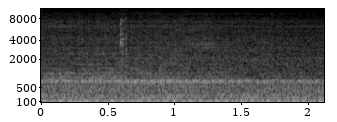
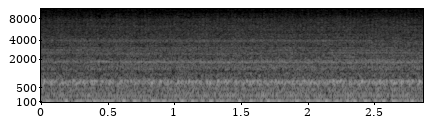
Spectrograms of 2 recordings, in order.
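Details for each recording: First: 2020-2021 Chevrolet Silverado at idle after replacing idler pulley and serpentine belt, heard through a funnel at the idler pulley bolt: steady, even idle hum with no whine or chirp; normal idle, quiet idler pulley. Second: 2021 Chevrolet Silverado idling, heard through a funnel on a screwdriver touched to the idler pulley bolt; whine louder with revs, power steering pump first suspected: steady high whine over even idle growing louder, idler pulley bearing whine.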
